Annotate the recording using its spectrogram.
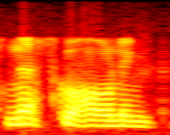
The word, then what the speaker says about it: Nesquehoning: Yeah, it's Nesquehoning, Pennsylvania. – Nesquehoning, Pennsylvania.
